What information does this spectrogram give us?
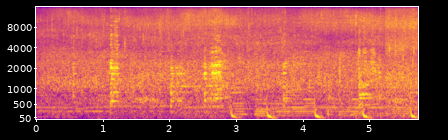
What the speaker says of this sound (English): Put some more bacon out here to cook.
